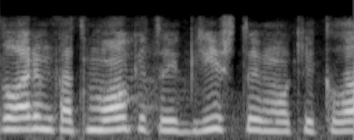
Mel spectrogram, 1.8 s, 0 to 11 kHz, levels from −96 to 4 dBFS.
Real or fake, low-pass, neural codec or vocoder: fake; 7.2 kHz; codec, 16 kHz, 4 kbps, FreqCodec, smaller model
